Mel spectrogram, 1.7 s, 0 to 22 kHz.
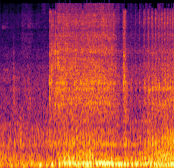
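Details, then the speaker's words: Honda CG125 Euro 2 motorcycle after pushrod replacement and gauge-set adjustment: fires after a second's cranking and settles into a steady, even single-cylinder beat with no tappet tick; engine running normally. "o zaman İnşaallah bisikletinizin sesi de güzel olur motorunuzun sesi de güzel olur ve tıkır tıkır ses geliyor ondan ses gelmez"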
